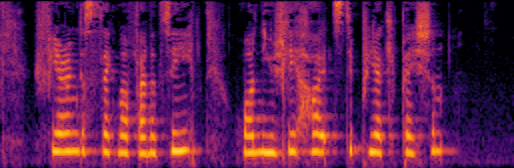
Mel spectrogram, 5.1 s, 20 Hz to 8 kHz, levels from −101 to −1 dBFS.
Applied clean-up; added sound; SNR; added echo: none; none; none; none.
